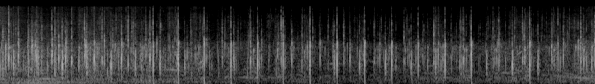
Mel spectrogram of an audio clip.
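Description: Ringside crowd applauding, many hands clapping in a dense patter that is heaviest for the first couple of seconds and then thins a little.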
